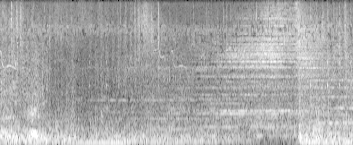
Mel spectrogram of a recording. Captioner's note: dramatic music; buffaloes bellowing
